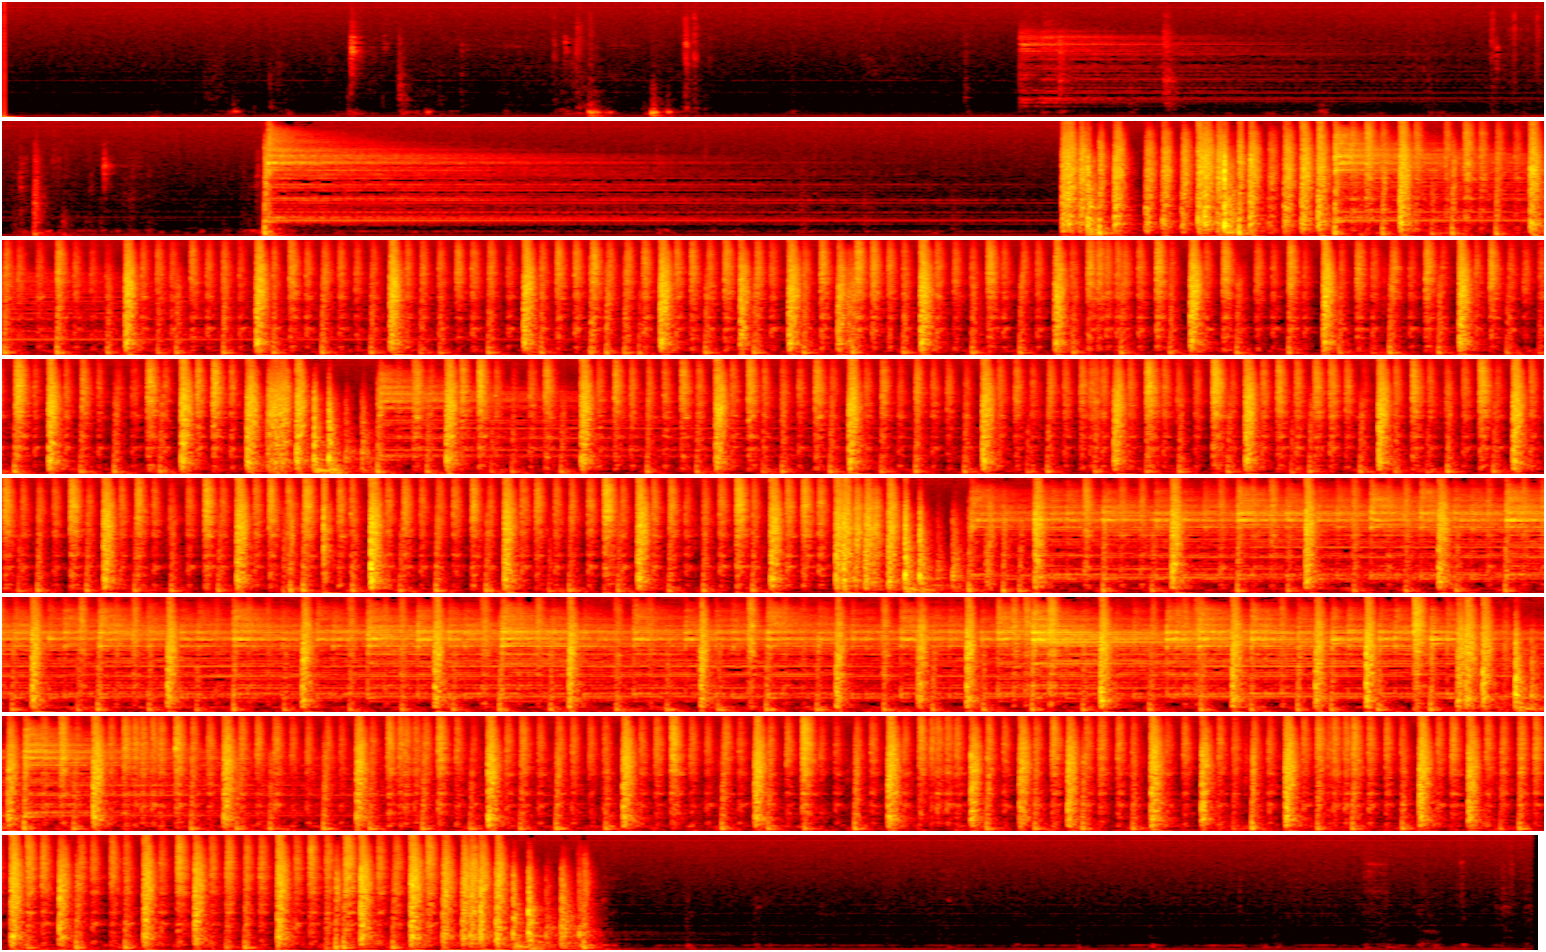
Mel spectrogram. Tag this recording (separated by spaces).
ace bournemouth download drum free funk jazz london manikin producer robot samples shark space time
